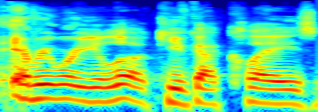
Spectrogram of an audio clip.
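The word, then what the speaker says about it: Klee: You Look you've got Clay's name I know it looks like Clee but it's pronounced clay we have also the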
